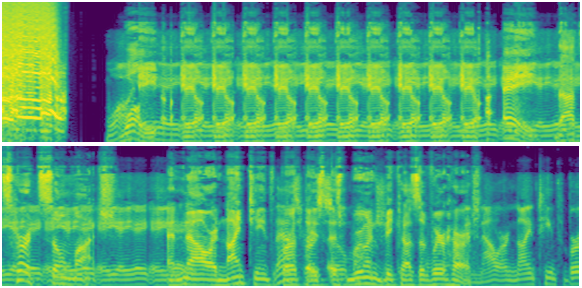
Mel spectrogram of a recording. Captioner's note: crying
